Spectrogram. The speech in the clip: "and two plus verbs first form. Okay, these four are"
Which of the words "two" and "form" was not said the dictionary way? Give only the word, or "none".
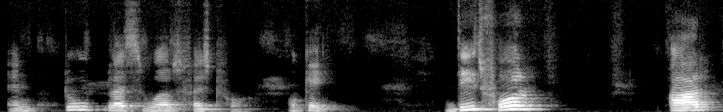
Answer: form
